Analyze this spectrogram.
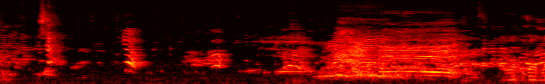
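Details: Bull water buffalo calves at an Indonesian livestock market in Purwakarta: after men's talk, a loud, rough, drawn-out bawl rises for about two seconds, followed by a fainter trailing call amid market chatter.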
